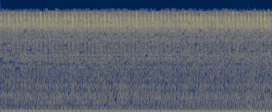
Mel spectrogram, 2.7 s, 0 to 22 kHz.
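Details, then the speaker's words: 2008–2009 G5 petrol engine idling, phone held against the timing belt cover while testing for a noise. Smooth, even idle with no knock, squeal or bearing rumble: the timing belt area is fine. "o verão correia dentada aqui não tem problema nenhum não tem nenhum barulho"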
